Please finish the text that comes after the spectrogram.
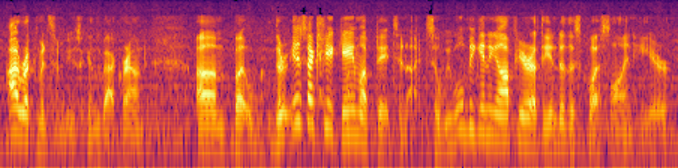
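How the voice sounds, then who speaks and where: A man's voice: on the high side, very animated, fast talker, pushed and bright. A man hosting a let's play, giving chatty, casual game commentary full of fillers.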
